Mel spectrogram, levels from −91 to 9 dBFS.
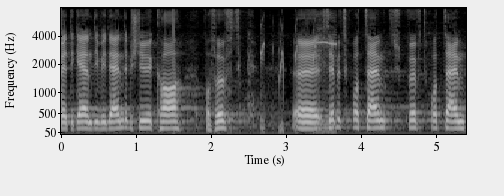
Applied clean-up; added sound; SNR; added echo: none; Scratching (performance technique); 19 dB; none.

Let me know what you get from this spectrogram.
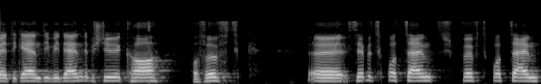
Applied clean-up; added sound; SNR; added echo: neural mask model DeepFilterNet 3.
